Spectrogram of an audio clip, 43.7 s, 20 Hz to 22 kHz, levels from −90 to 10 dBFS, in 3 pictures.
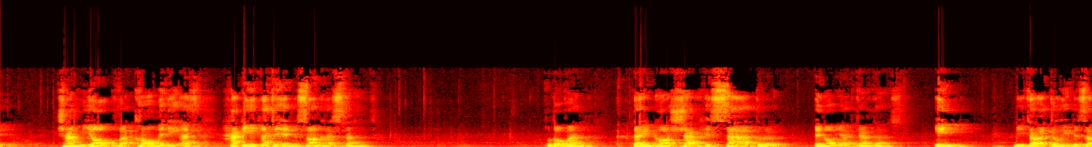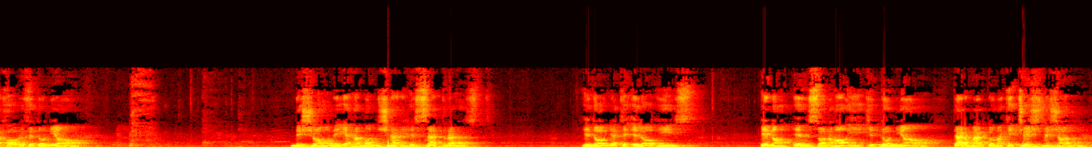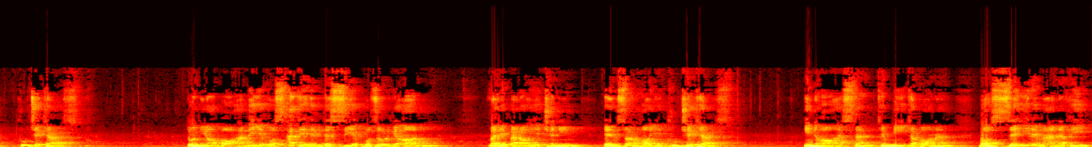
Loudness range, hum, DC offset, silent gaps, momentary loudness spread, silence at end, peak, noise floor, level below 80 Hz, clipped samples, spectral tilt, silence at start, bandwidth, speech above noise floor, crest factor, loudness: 5 LU; none; under 0.1%; none; 12 LU; 0 s; 0 dBFS; -41 dBFS; -44 dBFS; under 0.1%; -5.5 dB/octave; 0 s; 12.5 kHz; 30 dB; 12 dB; -12 LUFS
